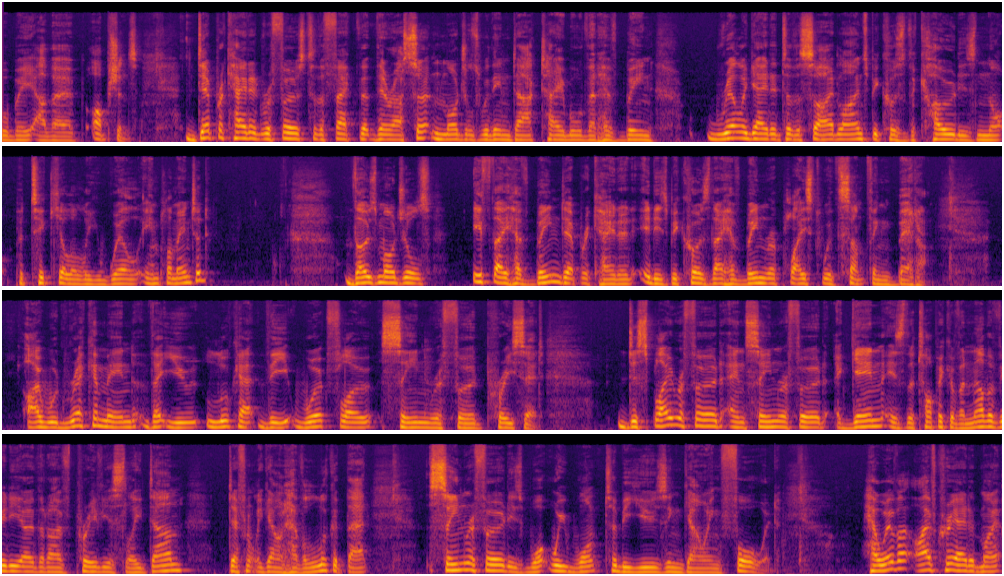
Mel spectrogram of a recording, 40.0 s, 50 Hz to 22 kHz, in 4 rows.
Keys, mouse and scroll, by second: 1.9 click, 20.6 click.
